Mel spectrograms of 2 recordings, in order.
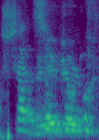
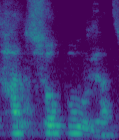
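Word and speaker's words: Chatzopoulou: her name is pronounced Hatsupulu. Hatsupulu. It is? This CH is the he of the Greek, is the Greek letter he. Okay. So it's Hatsupulu. It's like the H in German.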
